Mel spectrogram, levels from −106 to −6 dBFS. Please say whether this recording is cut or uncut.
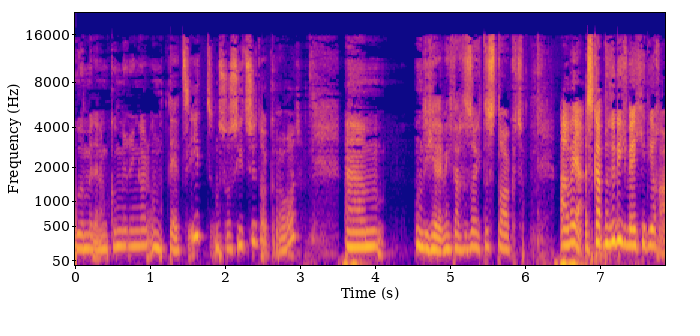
cut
